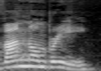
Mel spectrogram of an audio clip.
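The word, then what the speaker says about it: Vin Nombril: So this one has on the bottom of it, Vin Nombre. Am I pronouncing that right? Yeah, Van Nombre. Van Nombre.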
